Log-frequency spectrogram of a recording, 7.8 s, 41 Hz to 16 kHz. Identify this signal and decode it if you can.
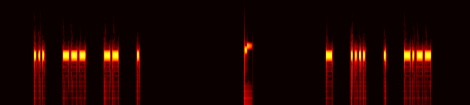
Morse code, heard as a keyed tone, about 36 wpm, spaced as for 20 wpm, 700 Hz. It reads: SOME THEY
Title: 3x Character Spacing - Top 100 Words - 35wpm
